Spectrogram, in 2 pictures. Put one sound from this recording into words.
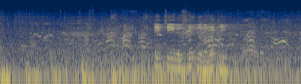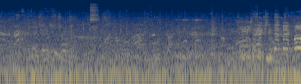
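Men and women talk nearby outdoors.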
